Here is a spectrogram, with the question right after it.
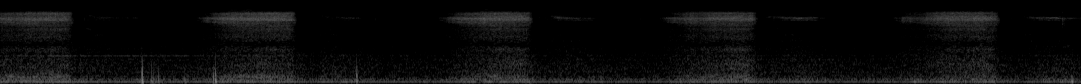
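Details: Sleeping cat snoring softly, rhythmic noisy breaths roughly every two seconds, hissy inhalations alternating with quieter pauses over a steady low electrical hum.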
